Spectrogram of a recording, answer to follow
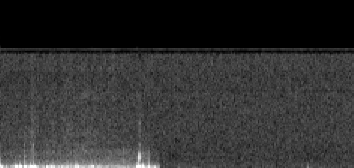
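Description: Muffled low rumbling and bumps of a handheld microphone being handled, ending in a sharp click about a second in, after which the sound cuts out abruptly to near silence.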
